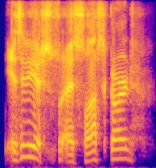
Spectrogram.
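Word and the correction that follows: Skarsgård: S-T-E-L-L-A-N. Stellan. – Stellan. All right. – S-K-A-R-S-G-A-R-D.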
